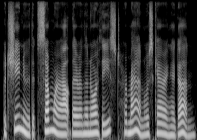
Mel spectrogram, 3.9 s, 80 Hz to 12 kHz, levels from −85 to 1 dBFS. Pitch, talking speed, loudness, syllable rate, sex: 195 Hz, 245 wpm, -20 LUFS, 5.8 syllables/s, female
